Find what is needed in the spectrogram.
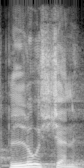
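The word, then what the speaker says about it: lotion: यही लिखा गया आपका लोशन। एल ओ टी आई ओ एन लोशन।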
